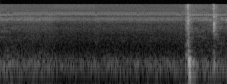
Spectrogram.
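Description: Quiet room tone with a faint steady high hiss, broken by one short click near the end.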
